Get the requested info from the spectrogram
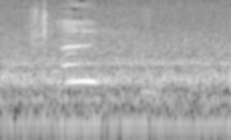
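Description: A baby's short high-pitched squeal, once, a little over half a second in.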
